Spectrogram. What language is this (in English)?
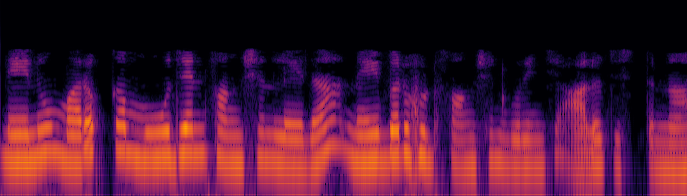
Telugu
